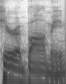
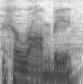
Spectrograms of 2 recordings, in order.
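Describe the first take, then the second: First: The name is said with four syllables. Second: The name is said with three syllables. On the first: The speaker calls it right. "that's how I'm going to pronounce it" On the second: The speaker calls it wrong. "I was pronouncing it wrong the entire time"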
